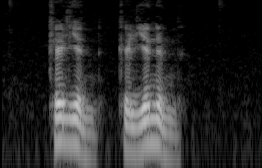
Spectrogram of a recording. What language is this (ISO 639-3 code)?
bre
